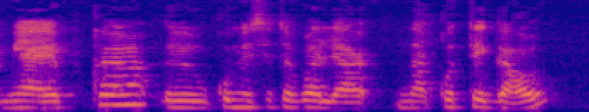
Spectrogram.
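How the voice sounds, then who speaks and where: A woman speaks in a normal speaking voice. Her pace is moderate, with ordinary pitch variation. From southern Brazil, Rio Grande do Sul. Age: 30s. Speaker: interview guest. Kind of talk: casual interview.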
